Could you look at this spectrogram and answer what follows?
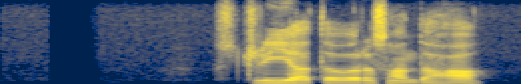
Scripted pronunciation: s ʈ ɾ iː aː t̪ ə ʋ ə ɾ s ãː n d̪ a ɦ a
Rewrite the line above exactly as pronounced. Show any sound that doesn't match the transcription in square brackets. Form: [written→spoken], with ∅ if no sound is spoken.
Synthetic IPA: s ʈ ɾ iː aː t̪ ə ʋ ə ɾ s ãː n d̪ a ɦ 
